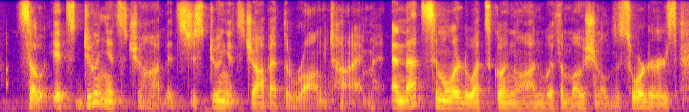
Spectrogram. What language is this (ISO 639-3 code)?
eng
